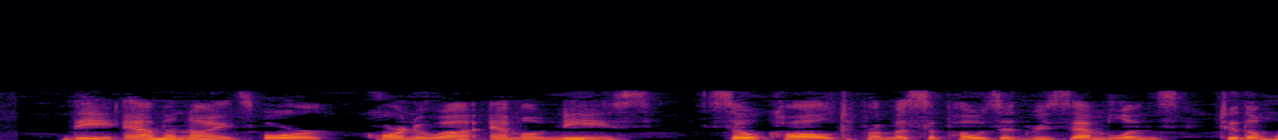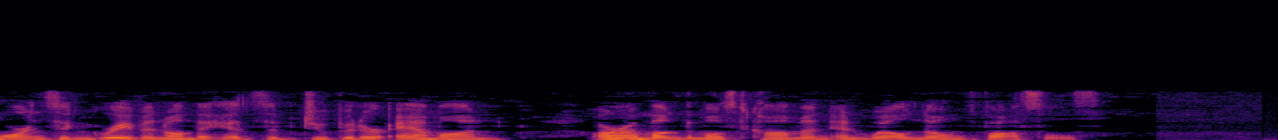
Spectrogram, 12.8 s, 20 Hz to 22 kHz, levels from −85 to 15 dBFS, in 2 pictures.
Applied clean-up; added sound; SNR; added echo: none; none; none; none.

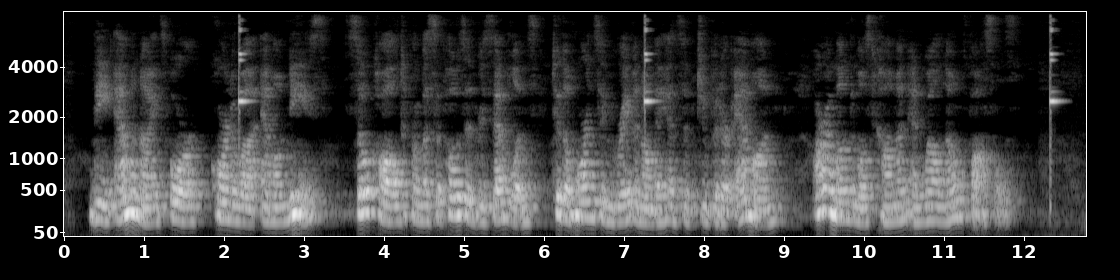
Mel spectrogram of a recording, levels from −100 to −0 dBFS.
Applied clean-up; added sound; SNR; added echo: none; Chink, clink; 12 dB; reverberation time 0.6 s.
